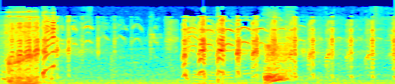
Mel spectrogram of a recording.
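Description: Laughter: a run of short, rapidly repeated bursts about halfway through, after a brief pitched vocal sound at the very start.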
